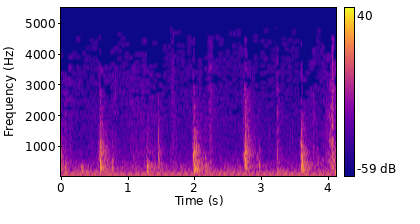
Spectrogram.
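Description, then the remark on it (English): A door opens amid a series of sharp wooden clunks and clicks, five or so spaced about a second apart, over a low steady hum, with no one speaking. “Oh, is that the door? I think it was.”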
